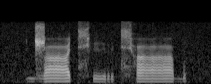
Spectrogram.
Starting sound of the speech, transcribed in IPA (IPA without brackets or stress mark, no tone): ɖ͡ʐ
